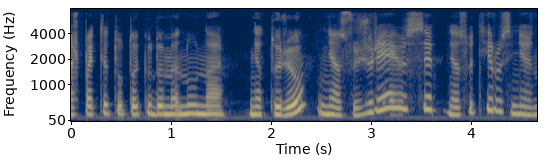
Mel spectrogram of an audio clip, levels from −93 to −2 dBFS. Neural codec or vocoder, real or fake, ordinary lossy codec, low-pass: none; real; AAC, 48 kbps; 7.2 kHz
